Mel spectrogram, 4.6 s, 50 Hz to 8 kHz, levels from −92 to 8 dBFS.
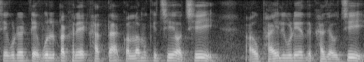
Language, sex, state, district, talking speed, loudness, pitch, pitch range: Odia, female, Odisha, Malkangiri, 160 wpm, -18 LUFS, 130 Hz, 110-135 Hz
